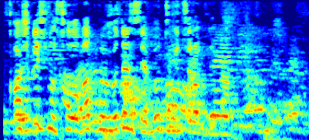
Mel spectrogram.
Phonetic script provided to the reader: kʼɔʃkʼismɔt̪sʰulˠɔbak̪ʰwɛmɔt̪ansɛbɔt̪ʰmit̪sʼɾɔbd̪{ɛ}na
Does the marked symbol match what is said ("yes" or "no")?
yes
